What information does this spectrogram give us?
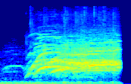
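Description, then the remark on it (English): A crowd assembled outside the Dáil for the USI march on education bursts into loud cheering and whooping after an impassioned speech, voices rising together into a sustained roar that holds for over a second before cutting off abruptly. “making a very impassioned speech to the assembled crowd outside the Dáil this afternoon.”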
